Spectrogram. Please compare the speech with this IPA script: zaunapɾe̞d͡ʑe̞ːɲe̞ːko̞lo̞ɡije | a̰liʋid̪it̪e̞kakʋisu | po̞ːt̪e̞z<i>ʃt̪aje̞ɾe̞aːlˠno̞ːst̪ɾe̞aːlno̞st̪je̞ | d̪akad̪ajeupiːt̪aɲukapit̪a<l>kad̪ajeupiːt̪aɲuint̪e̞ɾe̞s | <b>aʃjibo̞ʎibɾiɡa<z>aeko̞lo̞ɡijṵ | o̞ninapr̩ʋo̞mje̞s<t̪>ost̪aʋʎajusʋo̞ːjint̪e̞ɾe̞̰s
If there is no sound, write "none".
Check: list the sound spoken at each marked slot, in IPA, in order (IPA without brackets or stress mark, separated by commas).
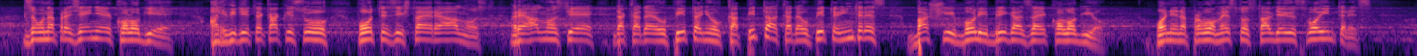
i, l, b, z, t̪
